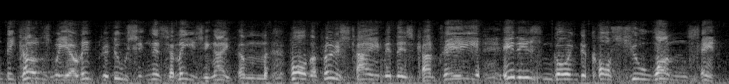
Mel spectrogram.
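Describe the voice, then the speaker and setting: A man playing a fast-talking, sly medicine-show pitchman in a vintage cartoon, hawking bombastically with a gravelly voice. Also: fairly bright tone, exaggerated voice. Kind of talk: carnival barker sales pitch in vintage cartoon. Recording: noisy vintage cartoon soundtrack.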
